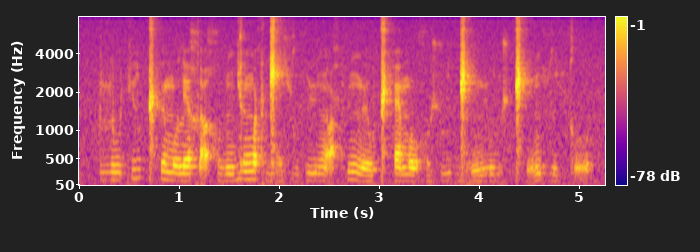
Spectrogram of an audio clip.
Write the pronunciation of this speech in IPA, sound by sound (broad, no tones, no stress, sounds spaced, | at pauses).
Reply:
ɮ u c y ʎ ǁʰ ø m o l e χ ɾ ɑ̰ χ ṳ n ɟ ø ŋ o ħ ɡ͡ǁ æ̤ ɕ ṳ ç yː ŋ ɑ̰ ħ f y ŋ ø w ǁʰ æ m o w χ ṳ ʃ ʎ y ɡ͡ǁ e̤ n m yː w ʎ o̰ ʃ ǁʰ ḛ n ç ɯː ç o̰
